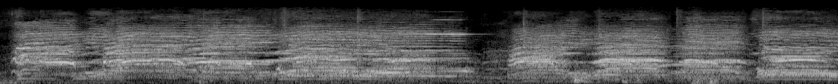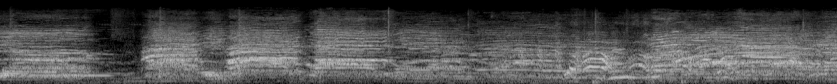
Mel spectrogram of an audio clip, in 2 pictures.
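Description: A group of children's voices singing together loudly, in phrases with short breaks about five and ten seconds in.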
